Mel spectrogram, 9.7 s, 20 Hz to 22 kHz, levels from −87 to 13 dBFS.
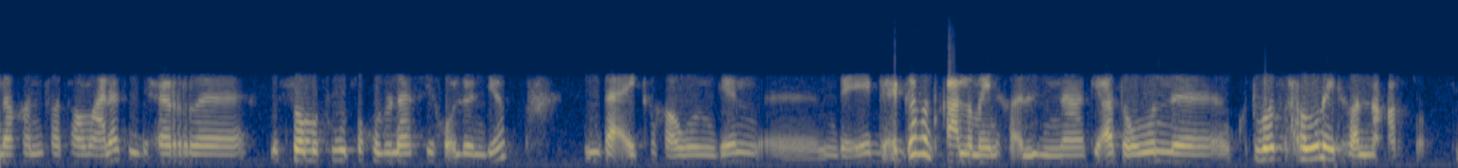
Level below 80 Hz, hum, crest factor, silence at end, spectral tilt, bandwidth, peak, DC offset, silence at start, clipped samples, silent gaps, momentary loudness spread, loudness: -74 dBFS; none; 20 dB; 0.25 s; -5 dB/octave; 4 kHz; -2 dBFS; under 0.1%; 0 s; under 0.1%; none; 13 LU; -21 LUFS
